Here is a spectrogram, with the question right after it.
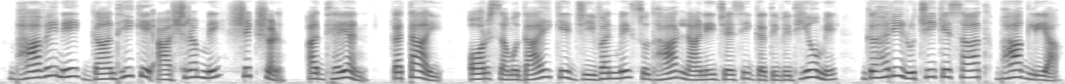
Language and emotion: Hindi, neutral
